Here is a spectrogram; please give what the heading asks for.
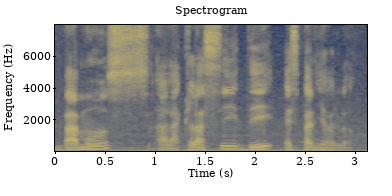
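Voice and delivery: slow, deliberately unhurried Spanish.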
